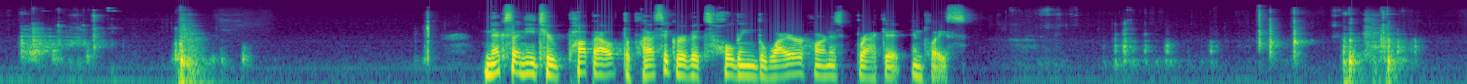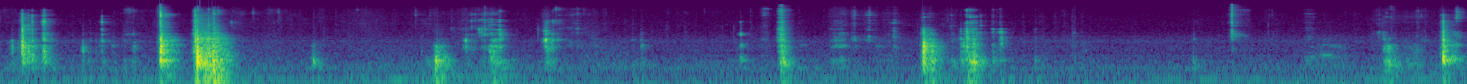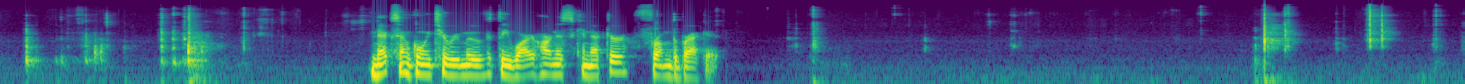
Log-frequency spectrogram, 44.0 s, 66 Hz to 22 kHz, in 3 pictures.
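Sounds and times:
plastic clicks and snaps: 41.3s - 43.9s.

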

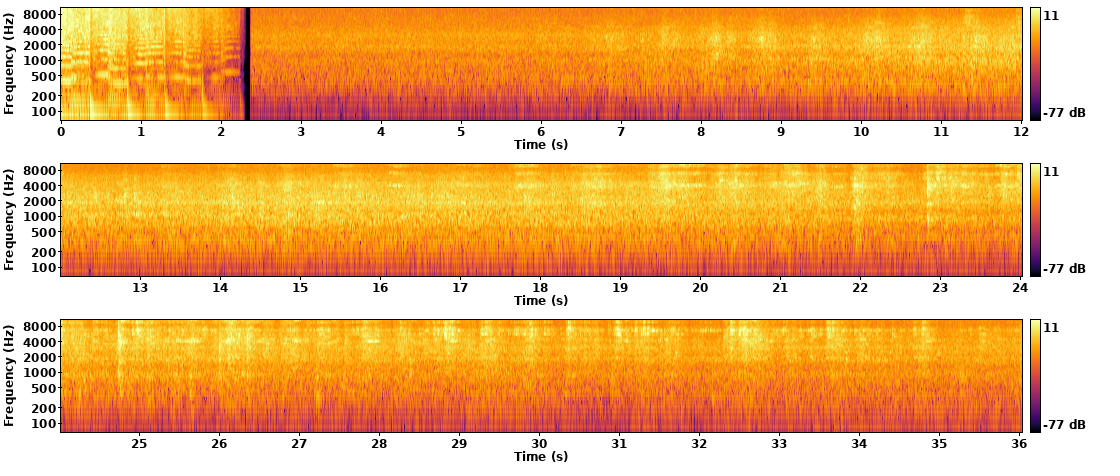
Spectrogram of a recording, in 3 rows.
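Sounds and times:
train wheels rumbling on rail: 5.3s - 36.0s
wheels clicking over rail joints: 6.0s - 36.0s
wheel squeal: 10.0s - 36.0s.

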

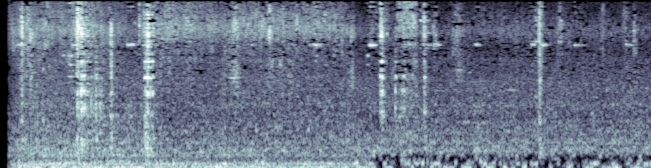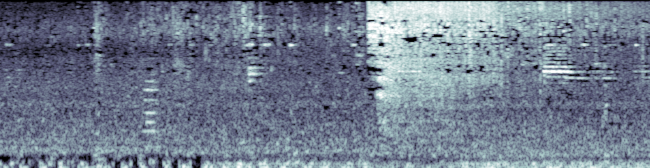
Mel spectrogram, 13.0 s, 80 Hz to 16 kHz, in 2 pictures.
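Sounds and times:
metal spatula scraping frying pan: 0.6s - 3.0s.

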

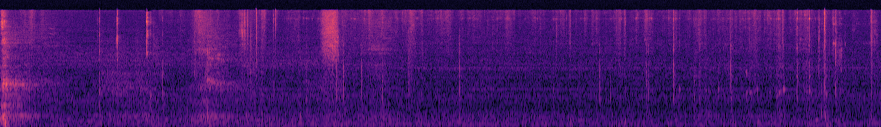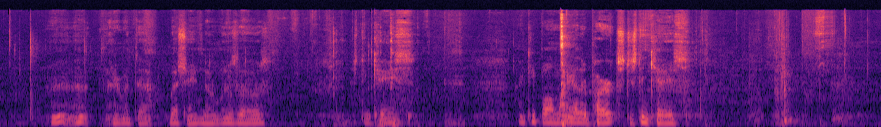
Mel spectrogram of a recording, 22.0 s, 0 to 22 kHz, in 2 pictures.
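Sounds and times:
small parts being handled: 2.9s - 12.2s.

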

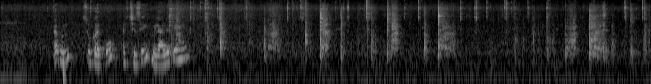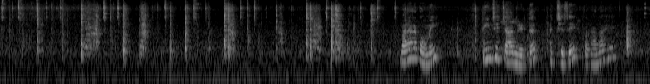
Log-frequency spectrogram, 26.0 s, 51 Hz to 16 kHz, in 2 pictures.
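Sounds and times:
light sizzle: 0.0s - 26.0s
metal spatula scraping frying pan: 3.3s - 17.9s, 18.5s - 20.6s.

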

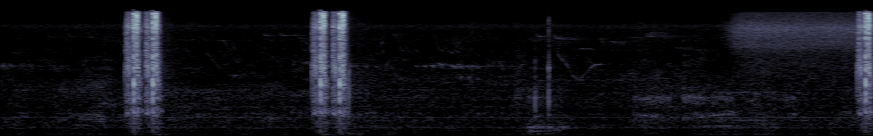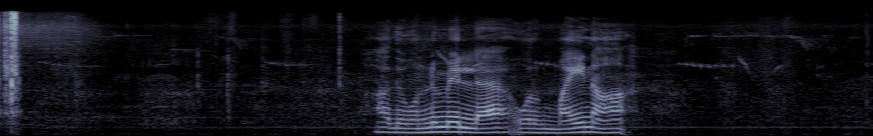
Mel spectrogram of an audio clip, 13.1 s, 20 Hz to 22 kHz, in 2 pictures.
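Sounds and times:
camera shutter clicks: 1.0s - 1.3s, 2.4s - 2.7s, 6.4s - 6.8s.

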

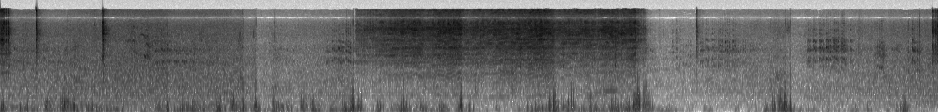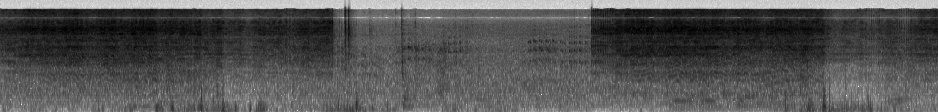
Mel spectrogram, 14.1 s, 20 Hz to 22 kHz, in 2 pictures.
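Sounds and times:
fishing reel clicking and rattling: 2.7s - 5.5s, 6.3s - 9.8s, 11.4s - 14.0s.

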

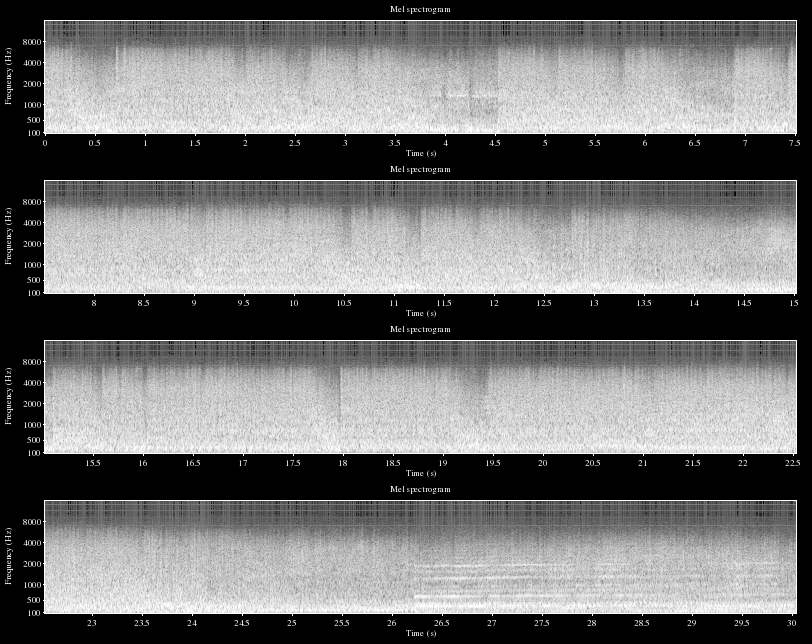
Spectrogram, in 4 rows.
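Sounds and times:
machine-gun fire: 0.0s - 14.0s, 15.0s - 25.0s
fighter aircraft engines roaring: 0.0s - 30.0s.

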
